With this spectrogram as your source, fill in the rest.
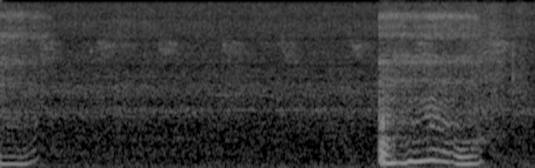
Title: Esme French Bulldog Snoring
